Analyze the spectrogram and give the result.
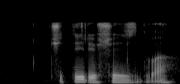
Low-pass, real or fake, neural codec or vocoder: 7.2 kHz; fake; autoencoder, 48 kHz, 128 numbers a frame, DAC-VAE, trained on Japanese speech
